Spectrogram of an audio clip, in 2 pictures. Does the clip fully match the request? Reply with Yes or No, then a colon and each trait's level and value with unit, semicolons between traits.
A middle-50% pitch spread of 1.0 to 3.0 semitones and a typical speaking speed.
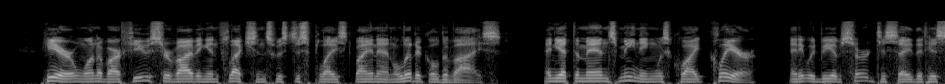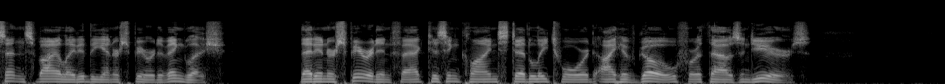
Yes: narrow, 2.5 semitones; average, 170 wpm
